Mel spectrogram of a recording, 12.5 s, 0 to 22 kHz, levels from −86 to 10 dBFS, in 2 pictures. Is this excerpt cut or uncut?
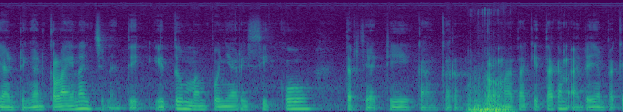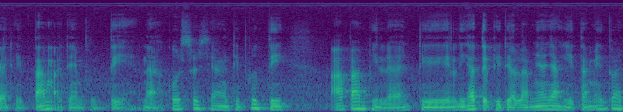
cut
